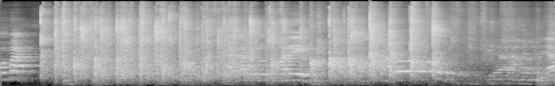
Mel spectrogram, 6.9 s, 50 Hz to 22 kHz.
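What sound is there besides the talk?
classroom applause for group 4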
